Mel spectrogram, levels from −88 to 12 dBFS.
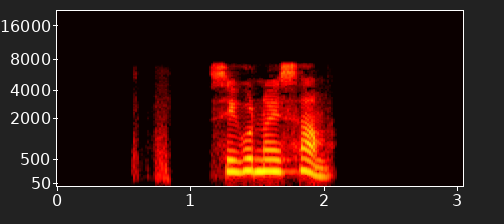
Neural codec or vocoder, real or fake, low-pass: none; real; 7.2 kHz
